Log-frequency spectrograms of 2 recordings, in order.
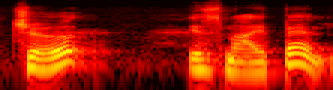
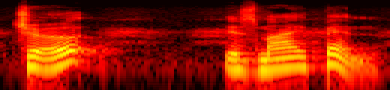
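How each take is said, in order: The two takes are said the same way.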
